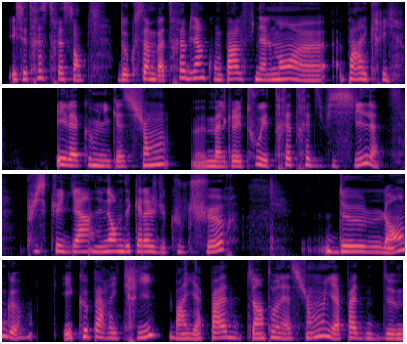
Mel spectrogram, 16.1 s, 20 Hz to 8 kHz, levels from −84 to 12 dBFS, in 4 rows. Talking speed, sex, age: 185 wpm, female, 20-39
